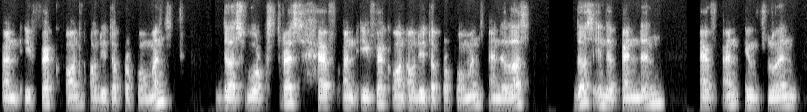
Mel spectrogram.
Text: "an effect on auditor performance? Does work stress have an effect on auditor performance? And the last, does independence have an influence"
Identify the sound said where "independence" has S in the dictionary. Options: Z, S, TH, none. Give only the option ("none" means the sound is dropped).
none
